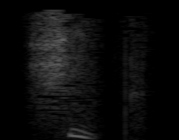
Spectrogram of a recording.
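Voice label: "sheep" English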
